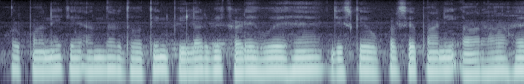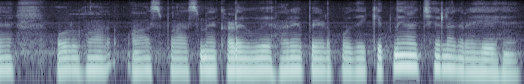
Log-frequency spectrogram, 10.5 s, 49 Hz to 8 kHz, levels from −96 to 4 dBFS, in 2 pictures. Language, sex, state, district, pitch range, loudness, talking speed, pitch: Hindi, male, Uttar Pradesh, Jyotiba Phule Nagar, 115-120 Hz, -19 LUFS, 175 wpm, 120 Hz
